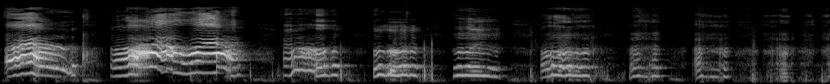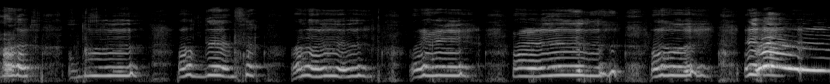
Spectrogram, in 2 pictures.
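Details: Baby crying in repeated wailing bursts with short breaths between, in a small room. An ordinary infant cry.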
